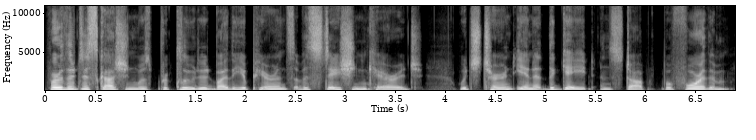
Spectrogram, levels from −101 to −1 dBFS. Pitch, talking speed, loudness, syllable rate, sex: 170 Hz, 180 wpm, -22 LUFS, 5.7 syllables/s, female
